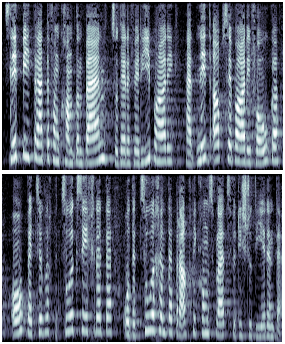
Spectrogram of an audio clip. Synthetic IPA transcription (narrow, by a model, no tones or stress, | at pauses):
snɪt̚b̥iːtɾætːəfɔmkʰɑnt̪onbærnt͡sʊdɛɾəfɛɾiːbɑːɾik | hɛtnɪtʰɑpseːbɑːɾifɔlɡəʔob̥ɛt͡sʏɡləχd̥ət͡suəksɪχəɾətə | ʔodət͡suəχəndəprɑktikʰʊmsplæt͡sfʏd̥iʃtud̥iəɾəndə̰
